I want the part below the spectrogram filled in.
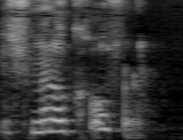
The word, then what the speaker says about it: Schmidlkofer: Okay, Schmidlkofer.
